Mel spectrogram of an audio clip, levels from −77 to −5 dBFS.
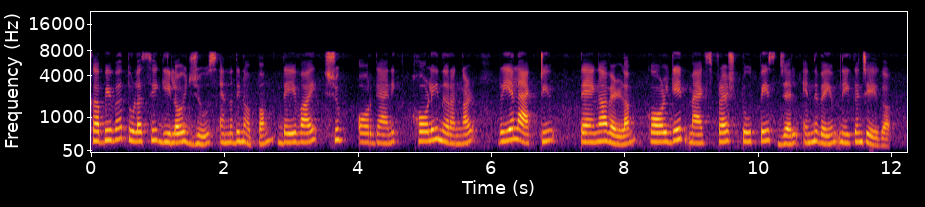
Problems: constant background noise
